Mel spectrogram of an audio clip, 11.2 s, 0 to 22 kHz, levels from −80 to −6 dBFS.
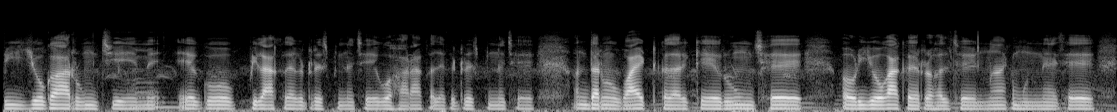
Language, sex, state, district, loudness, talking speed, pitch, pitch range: Maithili, male, Bihar, Madhepura, -20 LUFS, 190 wpm, 125 Hz, 120-130 Hz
